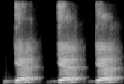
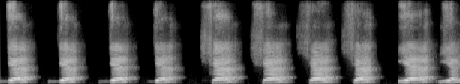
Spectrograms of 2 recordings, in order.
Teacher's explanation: Jim, shin, dan ya tengah lidah. Berarti bagian tengah lidah. Nempel ke tengah langit-langit atas.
